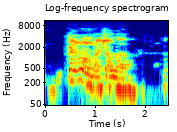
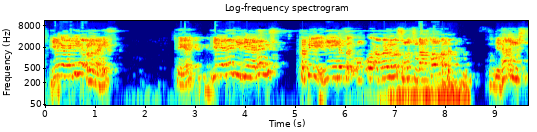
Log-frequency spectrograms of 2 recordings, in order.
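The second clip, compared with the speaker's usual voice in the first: fiery preaching; 9 semitones higher than usual. Acted. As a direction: drive the point home to the congregation. Preaching at full force. (ceramah berapi-api, nada tinggi dan keras)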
